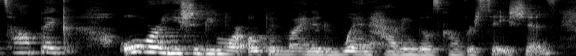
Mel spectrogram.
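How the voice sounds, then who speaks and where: Over noticeable background noise, a woman speaks at a moderate pace in a Russian accent. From Kazakhstan. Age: 30s. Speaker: lifestyle vlogger. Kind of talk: casual vlog talk.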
